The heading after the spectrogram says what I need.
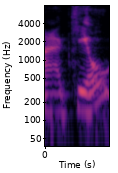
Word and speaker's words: เขี้ยว: ได้ สาม เสียง มัน เขียว เขียว เขว เห็น มั้ อ่าน ได้ 3 เสียง ม น่ะ แต่ เวล อัน อัน อยู่ ใน บริบท นี่ อ่าน ว่า เขี้ยว กิน น่ะ หู เขี้ยว กิน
